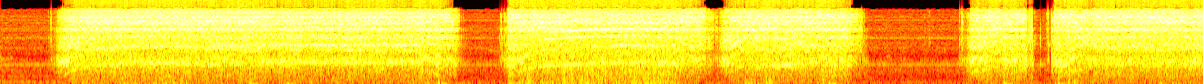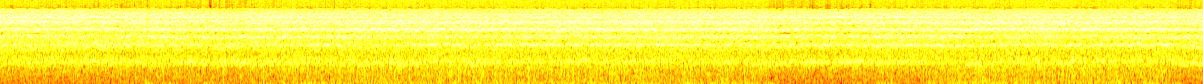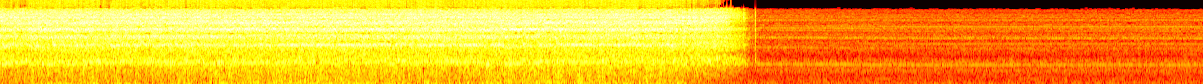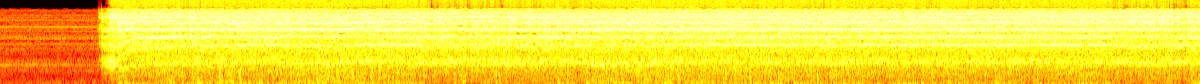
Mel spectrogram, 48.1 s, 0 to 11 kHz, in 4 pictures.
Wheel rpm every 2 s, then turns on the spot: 110, 210, 100, 170, 50, 140, 220, 230, 230, 230, 230, 230, 230, 230, 230, 120, 0, 0, 50, 220, 220, 220, 230, 230.
none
